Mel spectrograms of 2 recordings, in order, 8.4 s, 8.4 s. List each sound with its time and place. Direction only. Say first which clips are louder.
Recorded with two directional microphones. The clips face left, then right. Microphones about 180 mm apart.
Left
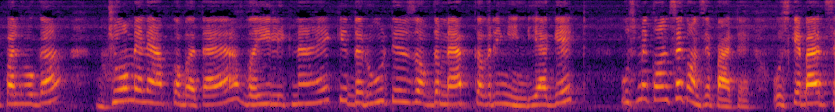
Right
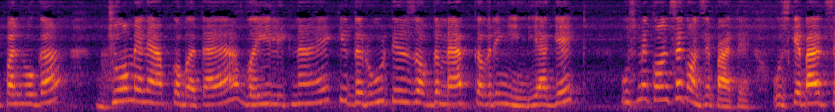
0.0 s a woman's voice: left 2 dB; 20° left (ahead or behind)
